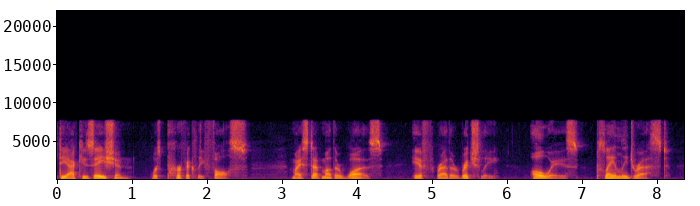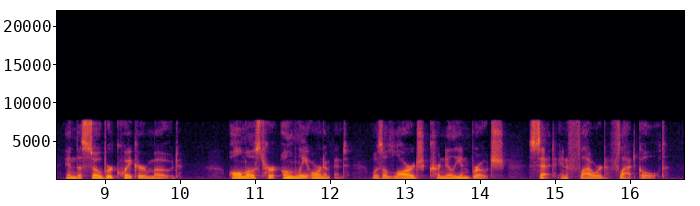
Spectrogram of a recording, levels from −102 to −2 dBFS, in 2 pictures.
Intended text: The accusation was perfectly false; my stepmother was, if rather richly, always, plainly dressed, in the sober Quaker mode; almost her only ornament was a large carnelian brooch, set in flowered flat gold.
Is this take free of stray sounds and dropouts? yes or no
no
